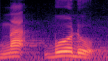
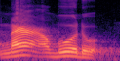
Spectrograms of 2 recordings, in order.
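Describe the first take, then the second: First: The middle consonant is a plain glottal stop. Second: The middle consonant is a throaty pharyngeal sound. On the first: It means we are more eternal than you. The speaker calls it wrong. "Bedakan dengan" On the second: It means we worship. The speaker calls it right. "kita sama-sama"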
